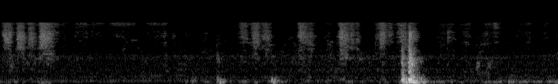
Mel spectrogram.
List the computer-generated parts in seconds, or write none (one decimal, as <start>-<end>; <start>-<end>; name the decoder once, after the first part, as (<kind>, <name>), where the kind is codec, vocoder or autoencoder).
1.8-5.6 (vocoder, Vocos)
